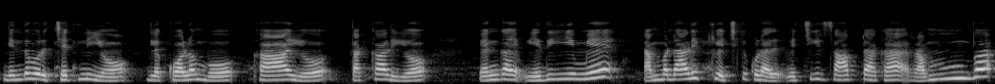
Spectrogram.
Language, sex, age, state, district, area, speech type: Tamil, female, 45-60, Tamil Nadu, Dharmapuri, rural, spontaneous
